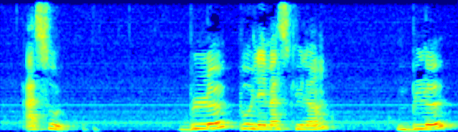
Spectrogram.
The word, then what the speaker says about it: bleue: Bleu pour les masculins, bleu pour les féminins. Prononciation identique.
